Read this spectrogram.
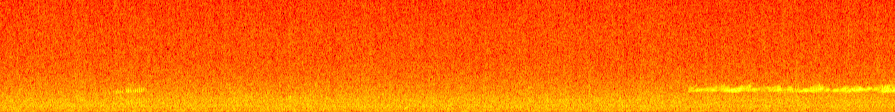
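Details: Near a river in pristine forest, one brief high frog call, then a long quiet stretch of rushing water before a loud, rapid pulsed trill begins and continues to the end.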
